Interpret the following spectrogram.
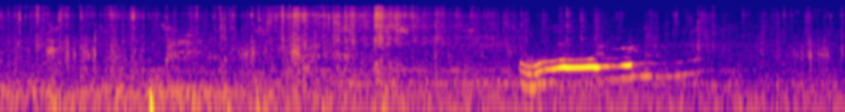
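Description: Dogs' paws scuffing and crunching on loose gravel, with rustling and small clicks. About five seconds in comes a drawn-out vocal sound lasting just over a second that dips and then rises in pitch.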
